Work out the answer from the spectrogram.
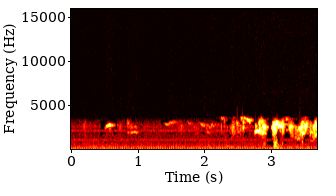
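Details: Bald eagle at a Fraser Point nest, live nature cam footage from 24 September 2022: faint, thin whistles at first, then a sudden loud, rapid string of high, cackling chirps at the end.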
